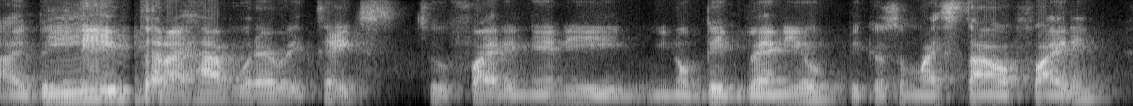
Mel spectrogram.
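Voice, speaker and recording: A man speaks with a Spanish accent. His tone is bright and sharp. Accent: Spanish accent, noticeable. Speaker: MMA fighter. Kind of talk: interview. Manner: hesitant, many fillers.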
